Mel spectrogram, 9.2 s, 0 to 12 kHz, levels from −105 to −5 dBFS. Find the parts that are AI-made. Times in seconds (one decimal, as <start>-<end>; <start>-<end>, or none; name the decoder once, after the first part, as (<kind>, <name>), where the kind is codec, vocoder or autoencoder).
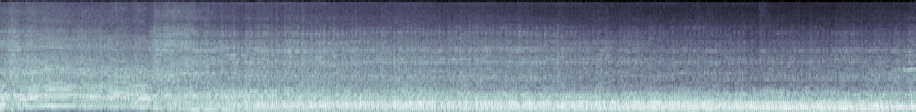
0.0-2.3 (vocoder, Vocos); 4.2-7.3; 8.1-9.2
